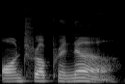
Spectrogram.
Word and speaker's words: entrepreneur: Entrepreneur or entrepreneur?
